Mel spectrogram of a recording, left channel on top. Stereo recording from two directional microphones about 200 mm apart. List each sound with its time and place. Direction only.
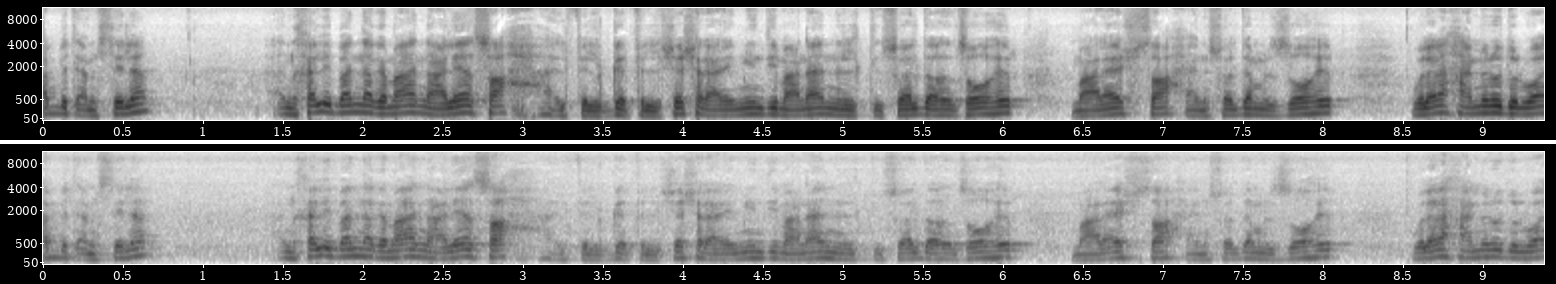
0.0 s speech: 40° left (ahead or behind)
